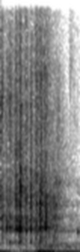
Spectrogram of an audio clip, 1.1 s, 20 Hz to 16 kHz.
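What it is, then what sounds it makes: Raffle drum full of paper lots. A raffle drum filled to the brim with 61 paper lots is shaken, and the lots rattle inside. The result is a quick burst of dry, bright clicking and tapping that gradually fades over about a second.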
